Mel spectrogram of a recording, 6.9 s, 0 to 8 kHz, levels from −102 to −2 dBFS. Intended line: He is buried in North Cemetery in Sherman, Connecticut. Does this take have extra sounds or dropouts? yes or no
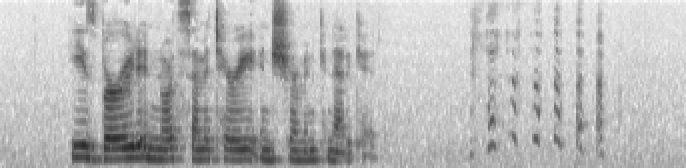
yes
